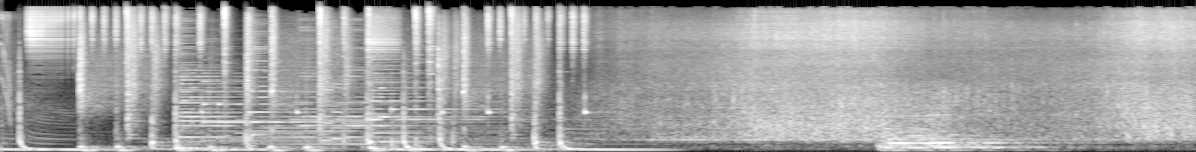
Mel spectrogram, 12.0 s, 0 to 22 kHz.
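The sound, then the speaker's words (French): Loud film-score music with low, sustained and repeated notes plays for about six seconds, then gives way to a steady wash of surf and wind that continues to the end. “On dit que c'est le premier blockbuster de l'histoire, vous avez déjà reconnu ces deux notes. Les Dents de la Mer de Steven Spielberg fête ses 50 ans.”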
